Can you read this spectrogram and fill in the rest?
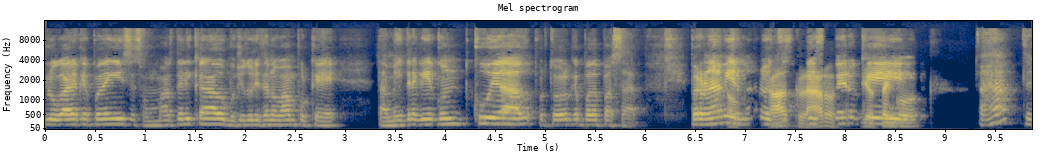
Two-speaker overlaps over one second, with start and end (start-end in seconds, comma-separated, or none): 6.8-8.8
